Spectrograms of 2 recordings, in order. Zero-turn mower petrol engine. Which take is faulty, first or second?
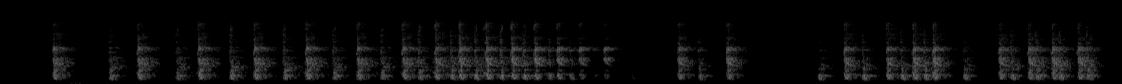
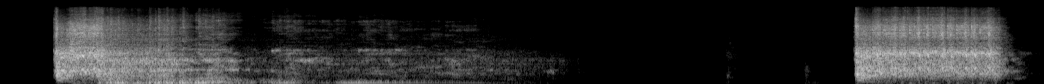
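first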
